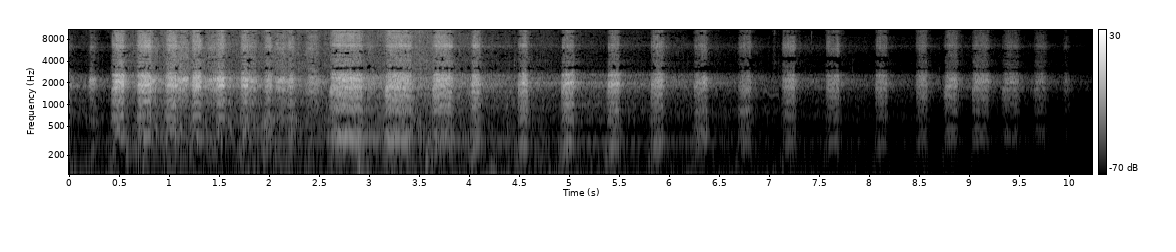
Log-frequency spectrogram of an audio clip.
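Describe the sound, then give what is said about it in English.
A mallard duck quacks in a long, rhythmic series of loud, nasal calls, starting dense and rapid and then slowing and fading into evenly spaced quacks, with no other sounds around it. “Long live the king of the ducks, the mallard.”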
